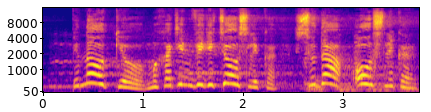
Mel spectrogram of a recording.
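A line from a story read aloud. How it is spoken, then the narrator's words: Children shouting with pity. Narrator (Russian): кричали дети в нижних рядах, полные жалости и сочувствия к маленькому животному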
